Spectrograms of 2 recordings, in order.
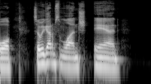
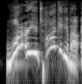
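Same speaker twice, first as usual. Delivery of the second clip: much higher, disbelieving squeal; can't believe what you just heard; incredulous. Retold or imitated. Teacher's incredulous reply retold.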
